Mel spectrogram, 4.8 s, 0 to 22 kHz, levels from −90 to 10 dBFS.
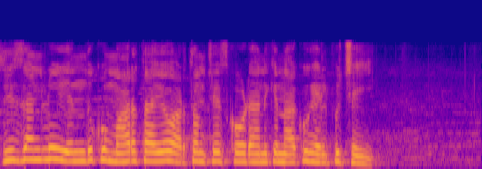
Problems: constant background noise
